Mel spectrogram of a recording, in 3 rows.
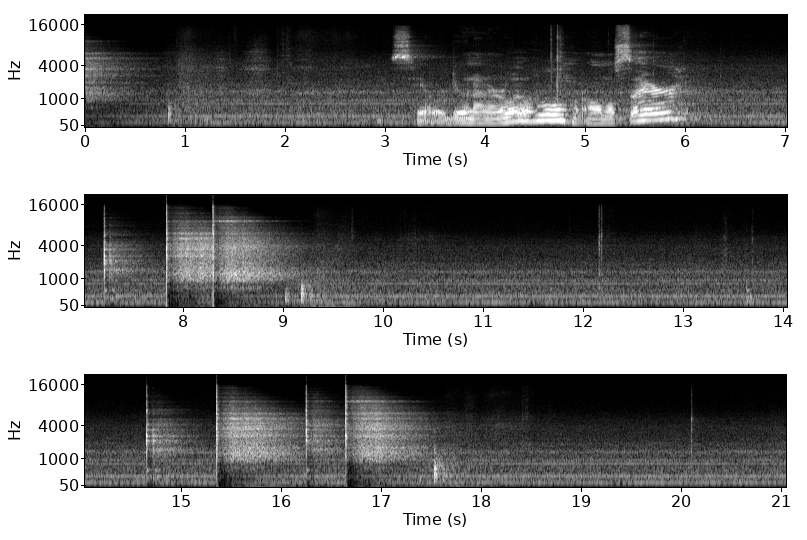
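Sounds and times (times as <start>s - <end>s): hammer striking metal bar: 0.0s - 0.6s, 7.2s - 9.3s, 14.6s - 17.7s.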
